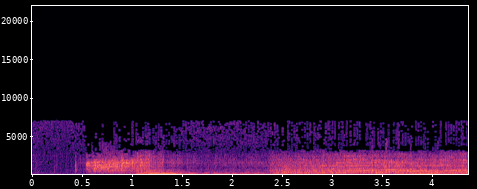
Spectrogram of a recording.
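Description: A car engine cranks and catches, then revs loudly and settles into a steady roar as the vehicle pulls away, with no voices over it.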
